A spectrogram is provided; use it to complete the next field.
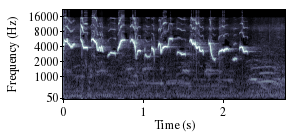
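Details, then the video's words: Loud, energetic song of a Lombok kecial kuning: a dense chain of high, looping, sweet whistled notes in quick succession for over two seconds, ending abruptly. "KECIAL KUNING TAK PUNYA NAMA, JOSS NGAMUK‼️ TAK TERBENDUNG"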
